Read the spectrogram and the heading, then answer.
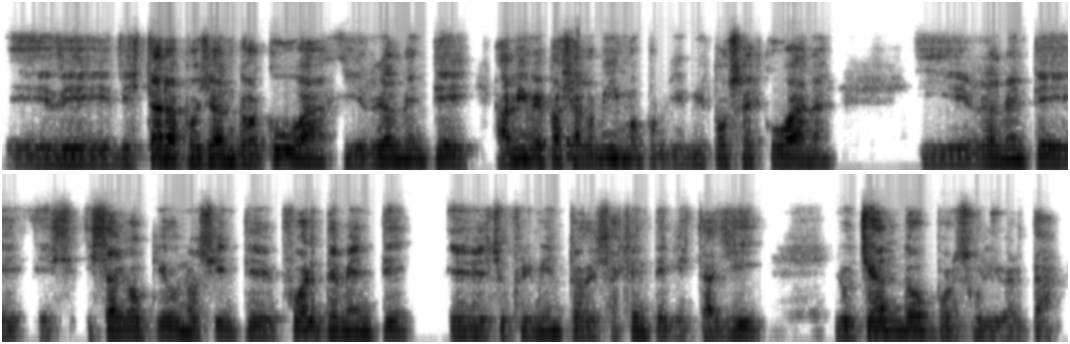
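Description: A man's voice: mid-range voice, fairly even intonation, moderate pace. An older man hosting a conversational interview over a video call. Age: older, 60s or over. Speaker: interview host. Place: indoors at a desk, on a video call. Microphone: video call, close to the camera.

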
